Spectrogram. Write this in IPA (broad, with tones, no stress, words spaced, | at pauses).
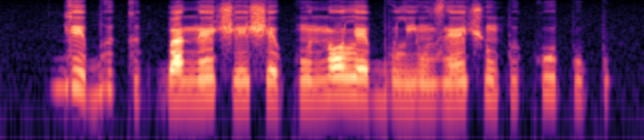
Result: ɡe˦˨bɨ˦˨kɨ˨ ɡ͡ba˧n ɛ̃˦ʃe˨˦ʃɛ˨ kʷã˧nɔ˦lɛ˧ bu˨ljũ˨ zɛ̃˨˦ʃũ˧pɨ˧kʷe˦ pu˨p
